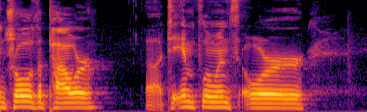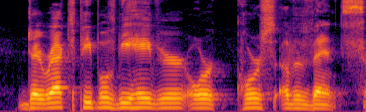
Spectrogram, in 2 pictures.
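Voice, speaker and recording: A man uses a robotic, put-on character voice at a medium pitch. He speaks at a fairly slow pace. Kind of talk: reading a definition aloud. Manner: flat, robotic reading.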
